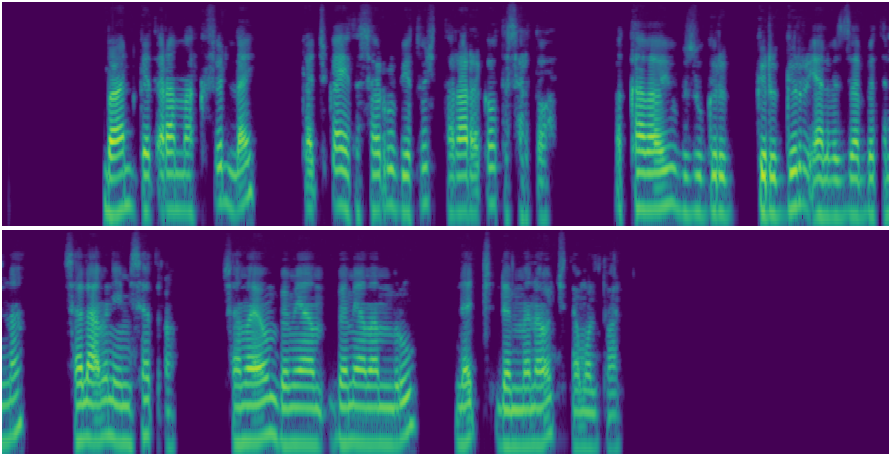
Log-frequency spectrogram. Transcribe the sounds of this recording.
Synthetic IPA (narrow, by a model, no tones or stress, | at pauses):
bəand̪ɡət̪ʼəɾamːakʰːɨ̥fɨlːaj | kʰəat͡ʃʼːɪ̥kʼajɛt̪ʰəsərːube̞t̪ʰo̞t͡ʃːt̪ʰəɾaɾːəkʼəwt̪ʰəsəɾt̪ʰəwal | bʔakːaβaβiwbɨzu | ɡ̥ɨɾɨɡɨɾjalβəzːabːət̪ɨnːa | səlamɨnjɛmːisət̪ʼnəw | səmajunbəmːijamamːɨɾu | nət͡ʃʼːd̪əmːənawo̞t͡ʃːt̪ʰəmolt̪ʰəwal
